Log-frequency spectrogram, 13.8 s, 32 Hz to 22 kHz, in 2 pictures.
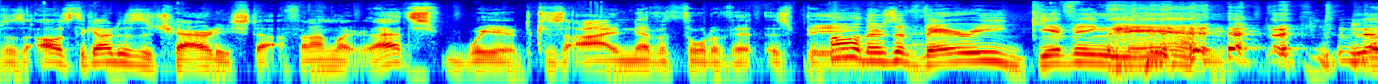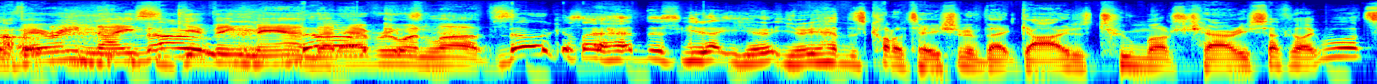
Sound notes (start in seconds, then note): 5.5 laughs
